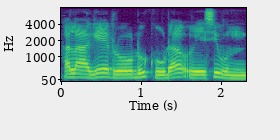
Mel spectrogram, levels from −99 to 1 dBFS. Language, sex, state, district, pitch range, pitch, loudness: Telugu, male, Telangana, Adilabad, 135-155 Hz, 140 Hz, -12 LUFS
